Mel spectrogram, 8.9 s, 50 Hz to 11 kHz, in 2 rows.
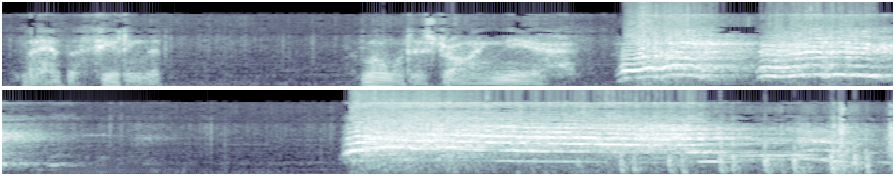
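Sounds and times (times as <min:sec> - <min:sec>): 
speech: 0:00.3 - 0:01.0, 0:01.8 - 0:04.7
loud shrill scream: 0:03.1 - 0:04.7, 0:06.1 - 0:08.8.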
